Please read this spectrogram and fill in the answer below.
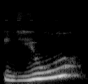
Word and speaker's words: European: But I will not be doing that because when I'm pronunciating it, it is European. So it begins with Y, European. So it is giving a consonant sound.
